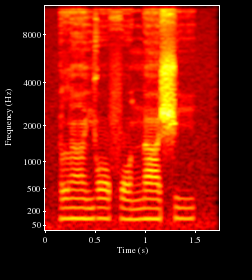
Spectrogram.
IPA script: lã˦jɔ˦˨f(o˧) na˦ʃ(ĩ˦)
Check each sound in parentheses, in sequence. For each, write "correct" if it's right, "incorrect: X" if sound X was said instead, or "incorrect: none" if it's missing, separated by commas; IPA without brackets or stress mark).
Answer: incorrect: ɔ˧, incorrect: i˦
